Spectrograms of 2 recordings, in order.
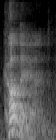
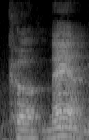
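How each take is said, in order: First: The stress is on the first syllable. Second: The stress is on the second syllable. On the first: The speaker calls it wrong. "we don't stress the first syllable. That's not correct" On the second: The speaker calls it right. "we sometimes stress the second syllable"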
